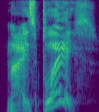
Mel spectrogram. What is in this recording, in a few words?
world farmhouse, voice, biker; Left 4 Dead 2; left4dead2 dlc3; survivor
